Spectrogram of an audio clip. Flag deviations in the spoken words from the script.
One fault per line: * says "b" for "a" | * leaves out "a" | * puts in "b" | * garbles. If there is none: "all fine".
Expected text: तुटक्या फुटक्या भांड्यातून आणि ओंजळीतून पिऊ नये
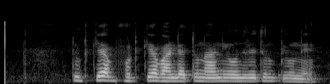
all fine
